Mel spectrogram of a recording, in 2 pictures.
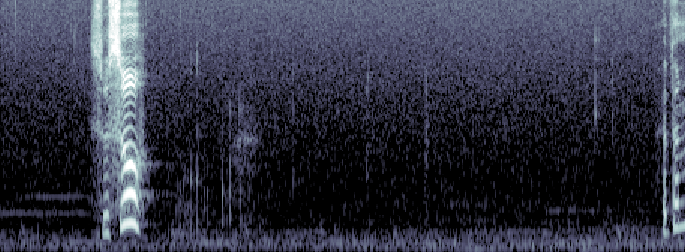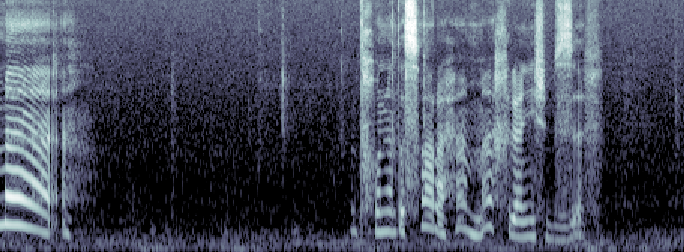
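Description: A young woman exclaims and talks in short bursts close to a microphone.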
